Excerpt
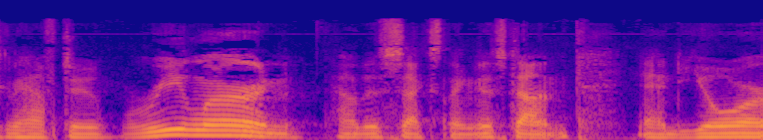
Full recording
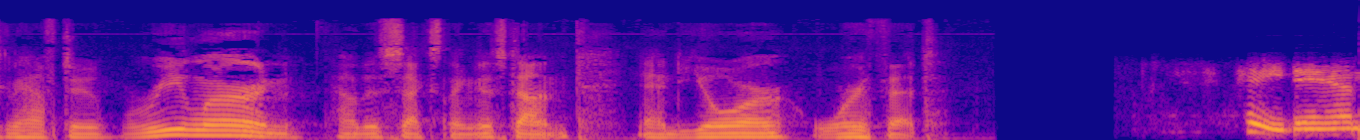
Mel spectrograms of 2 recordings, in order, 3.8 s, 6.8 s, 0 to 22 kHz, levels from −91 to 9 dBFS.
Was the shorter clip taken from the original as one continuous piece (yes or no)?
yes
